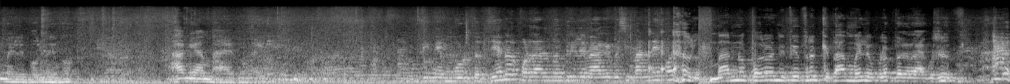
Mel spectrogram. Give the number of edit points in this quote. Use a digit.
1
